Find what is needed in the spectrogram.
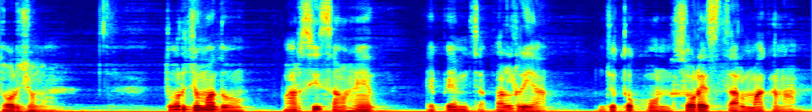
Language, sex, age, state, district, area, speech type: Santali, male, 18-30, West Bengal, Bankura, rural, spontaneous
